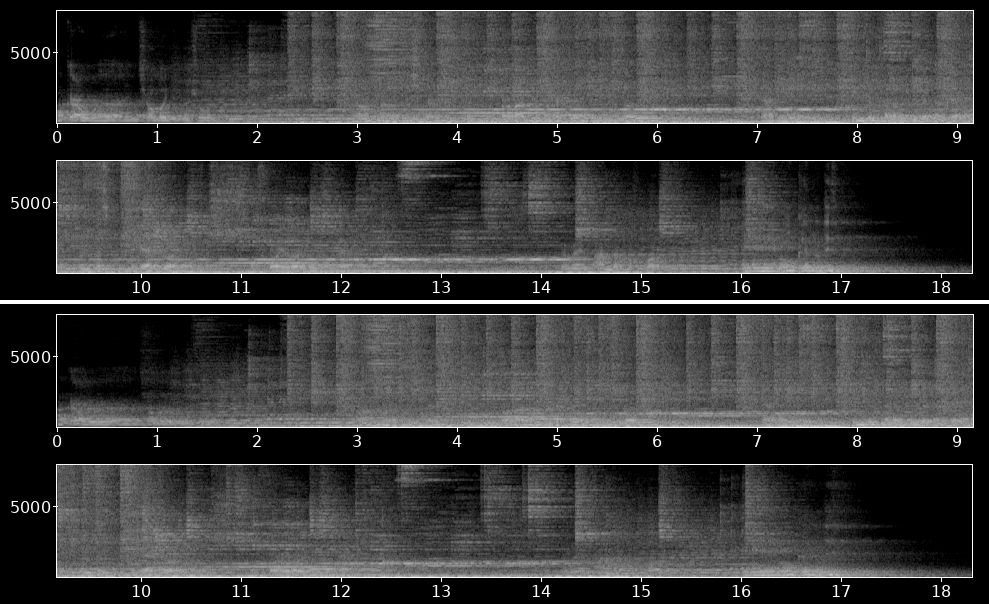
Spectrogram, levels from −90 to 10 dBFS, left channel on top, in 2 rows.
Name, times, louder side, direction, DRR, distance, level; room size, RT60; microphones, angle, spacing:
voice 1, 0.0-1.9 14.2-15.3, left 3 dB, 85° left, 1 dB, 0.5 m, -31 dB
sound 1, 1.1-16.2, equal, 40° right, 1.4 m, -26 dB
sound 2, 2.3-10.3, right 1 dB, 60° right, 1.5 m, -30 dB
voice 2, 2.9-6.4 7.0-7.6 7.9-12.2 16.0-17.0, left 1 dB, 35° left, 1 dB, 0.8 m, -27 dB
7.9 x 6.6 x 2.6 m, 2.3 s
head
